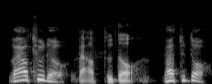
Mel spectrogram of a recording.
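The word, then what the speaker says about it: Vale Tudo: That is how you say it. Val Tudo. It's from Brazil.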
